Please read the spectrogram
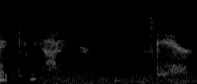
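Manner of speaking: soft frightened whisper, no voice. Retold or imitated. Mother imitating her daughter's scared whisper from the hospital bed. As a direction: breathe the plea in a scared whisper. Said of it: "You know, whispered".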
